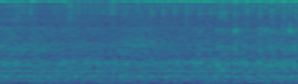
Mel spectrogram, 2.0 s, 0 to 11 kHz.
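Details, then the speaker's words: Servo motor in a closed-loop control system drawing about 18 A. A constant harsh buzzing drone at a fixed tone is a sustained 25 Hz oscillation from an unstable control loop, to be fixed with phase-lead compensation. "it goes it's gone off but taking about 18 amps there's a classic oscillation we'd say that was unstable even though it's a sustained oscillation of cord it stopped there it is"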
